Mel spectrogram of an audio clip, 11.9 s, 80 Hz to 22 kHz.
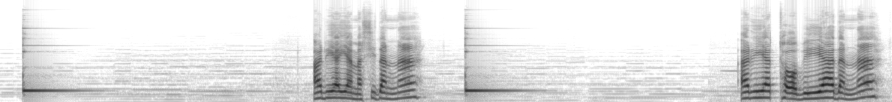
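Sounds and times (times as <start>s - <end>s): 
bright chime signaling a language learner's turn: 0.3s - 1.3s, 6.2s - 7.2s
speech: 4.2s - 5.7s, 9.9s - 11.8s.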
